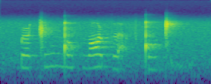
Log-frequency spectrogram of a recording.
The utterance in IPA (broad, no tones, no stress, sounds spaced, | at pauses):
k͡p ə˞ ǁ ṳ ŋ͡ǃ u f ðˤ ə˞ f l a̰ f ǃ u ǁ ḭ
